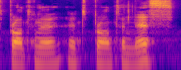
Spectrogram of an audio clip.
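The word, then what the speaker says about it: bronntanais: Present with the I there, it's Brontanas, pronounced more or less the same, but this is the plural form.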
